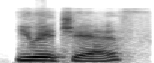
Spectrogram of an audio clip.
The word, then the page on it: UHF: Indian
